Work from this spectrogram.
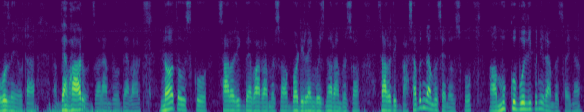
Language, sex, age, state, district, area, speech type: Nepali, male, 45-60, West Bengal, Kalimpong, rural, spontaneous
